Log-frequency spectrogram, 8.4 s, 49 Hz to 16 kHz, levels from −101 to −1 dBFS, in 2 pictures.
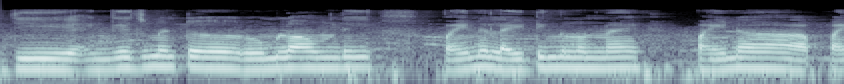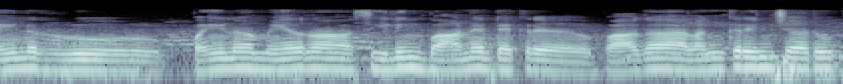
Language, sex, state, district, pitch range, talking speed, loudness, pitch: Telugu, male, Andhra Pradesh, Visakhapatnam, 135-155 Hz, 140 wpm, -17 LUFS, 145 Hz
